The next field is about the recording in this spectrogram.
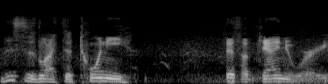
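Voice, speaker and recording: A man's medium-pitched voice with ordinary pitch variation, amid noticeable background noise. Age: 70s. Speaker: social media creator. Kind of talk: casual video commentary. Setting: outdoors on a beach. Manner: animated.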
